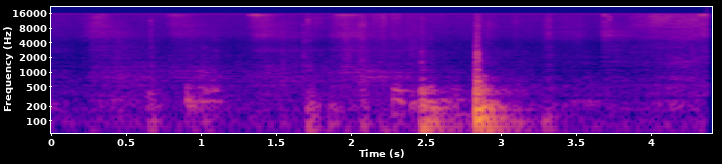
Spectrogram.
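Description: A few soft knocks and bumps from a gloved hand pressing and fitting a car door trim panel by the armrest. The loudest is a thump about three seconds in.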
